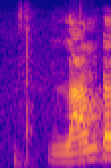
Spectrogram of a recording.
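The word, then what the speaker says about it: لام: এবং লামটা এক জায়গা থেকে জিহ্বার আগা উপরের তালুর সঙ্গে লাগবে, লেগে উচ্চারিত হবে লাম লাম, এরকম ভাবে।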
